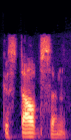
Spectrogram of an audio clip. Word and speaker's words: Gustafsson: fight against Gustafson and apparently which should be pronounced Gustafsson oh my god which I've been doing incorrectly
